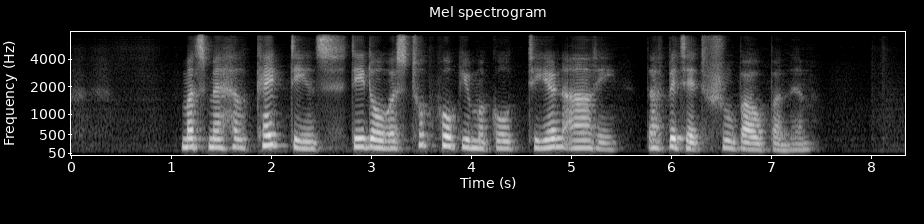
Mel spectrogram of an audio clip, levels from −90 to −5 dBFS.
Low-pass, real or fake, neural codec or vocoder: 7.2 kHz; fake; codec, 16 kHz, 0.2 kbps, FocalCodec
